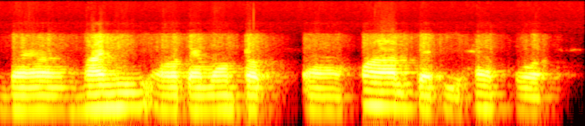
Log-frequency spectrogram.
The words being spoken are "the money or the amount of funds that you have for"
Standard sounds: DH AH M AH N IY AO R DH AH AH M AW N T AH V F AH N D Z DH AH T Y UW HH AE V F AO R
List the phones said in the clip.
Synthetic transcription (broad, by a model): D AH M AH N IY AO R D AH AH M AW N T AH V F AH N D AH T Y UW HH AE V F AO R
